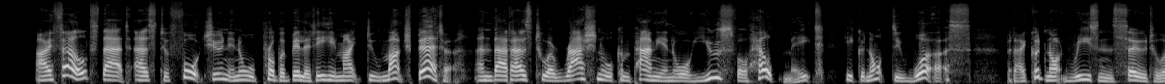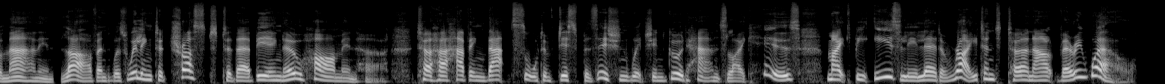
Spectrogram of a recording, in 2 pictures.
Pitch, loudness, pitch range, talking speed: 200 Hz, -19 LUFS, 180-225 Hz, 195 wpm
